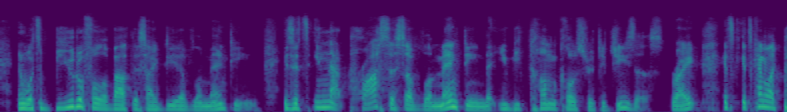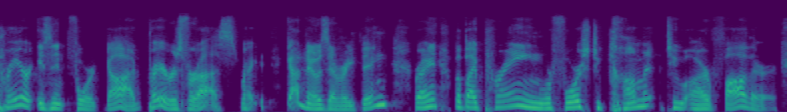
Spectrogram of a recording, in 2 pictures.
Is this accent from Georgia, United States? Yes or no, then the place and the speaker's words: no; Wisconsin, United States; moved away; I'm originally from Wisconsin, right? So Tommy Thompson was my governor for so many years.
